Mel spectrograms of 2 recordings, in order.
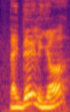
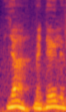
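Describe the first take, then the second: First: Put-on louder, lightly German-accented offer to share; a light German accent, eager and offering; German soldier offering to share his chocolate, louder. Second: Said in the usual way. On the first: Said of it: "met een zwaar Duits accent".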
